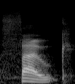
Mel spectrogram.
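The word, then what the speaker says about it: phoque: Candice Lopez says uh folk is how to say seal in French pronounced like the f word oh I could potentially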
